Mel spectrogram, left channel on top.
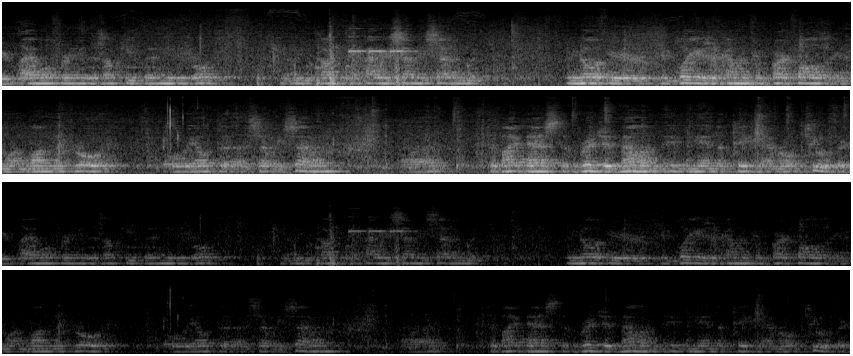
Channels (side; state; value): right; quieter; 17.4 dB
